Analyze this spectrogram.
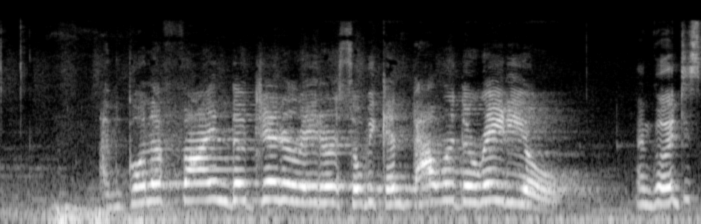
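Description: A young woman speaks calmly and quietly.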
